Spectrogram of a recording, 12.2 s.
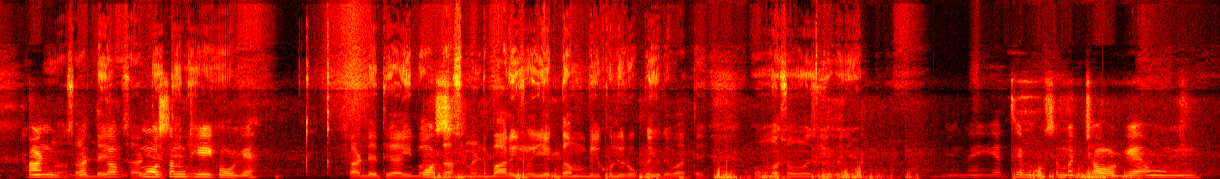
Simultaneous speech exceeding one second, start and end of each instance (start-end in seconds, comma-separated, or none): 0.5-2.4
